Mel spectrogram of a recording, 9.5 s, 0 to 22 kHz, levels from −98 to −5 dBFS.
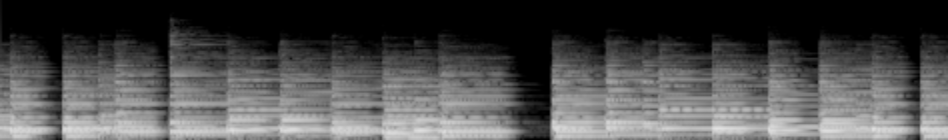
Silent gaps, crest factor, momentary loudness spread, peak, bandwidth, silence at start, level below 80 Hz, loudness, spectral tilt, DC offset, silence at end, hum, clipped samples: none; 14 dB; 4 LU; -8 dBFS; 6.6 kHz; 0 s; -52 dBFS; -24 LUFS; -9.5 dB/octave; under 0.1%; 0 s; none; under 0.1%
